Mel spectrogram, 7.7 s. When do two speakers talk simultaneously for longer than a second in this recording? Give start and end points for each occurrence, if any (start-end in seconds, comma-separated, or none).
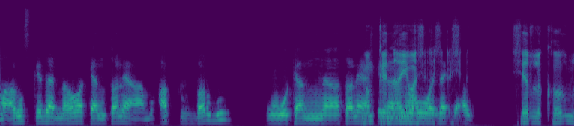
4.8-6.2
